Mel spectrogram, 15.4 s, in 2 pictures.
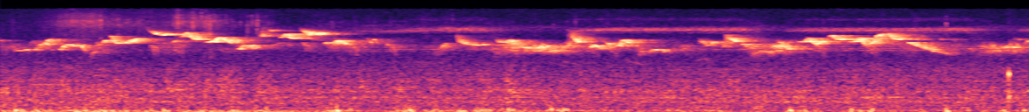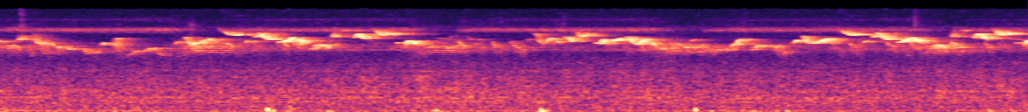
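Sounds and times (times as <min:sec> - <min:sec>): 
Mountain leaf warbler warbling on Mount Kinabalu: 0:00.0 - 0:15.4.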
